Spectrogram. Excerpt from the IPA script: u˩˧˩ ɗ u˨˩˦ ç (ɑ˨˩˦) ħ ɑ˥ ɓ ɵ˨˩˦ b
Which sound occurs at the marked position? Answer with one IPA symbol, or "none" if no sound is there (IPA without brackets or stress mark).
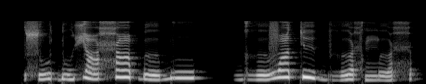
ɑ˨˩˦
